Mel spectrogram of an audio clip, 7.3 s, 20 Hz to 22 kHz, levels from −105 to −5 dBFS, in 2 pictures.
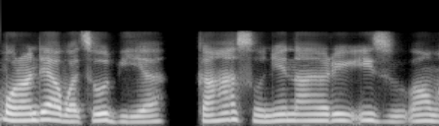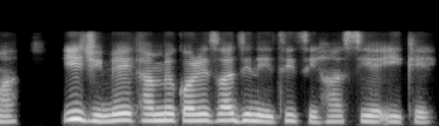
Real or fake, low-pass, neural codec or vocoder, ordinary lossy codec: fake; none; codec, 16 kHz, about 1 kbps, DyCAST, with the encoder's durations; none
